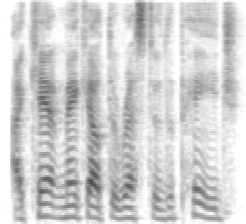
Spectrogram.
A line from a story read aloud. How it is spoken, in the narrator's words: answered Griswell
